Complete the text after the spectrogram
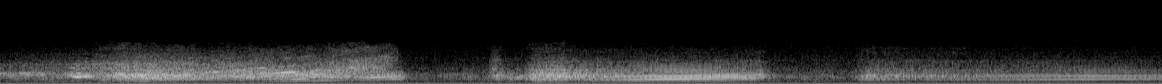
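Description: A car engine revs up and pulls away, its pitch climbing through several gear changes with brief dips between them, loud with no voices.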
